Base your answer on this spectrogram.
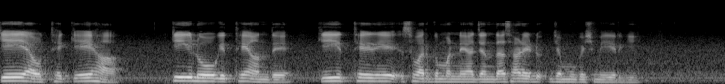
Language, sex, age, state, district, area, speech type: Dogri, male, 18-30, Jammu and Kashmir, Udhampur, urban, spontaneous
